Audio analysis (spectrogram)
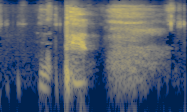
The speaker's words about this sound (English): Please take something for that cough. Yeah, have some tea or get a cough drop.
